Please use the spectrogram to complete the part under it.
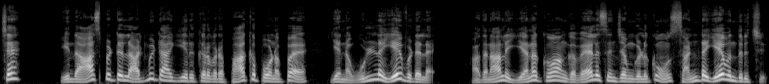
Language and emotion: Tamil, angry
